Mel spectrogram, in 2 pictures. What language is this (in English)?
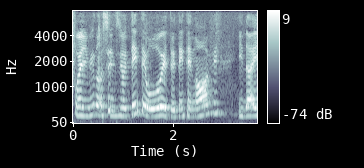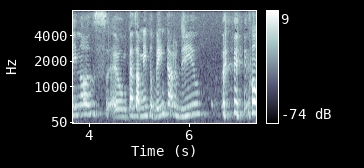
Portuguese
